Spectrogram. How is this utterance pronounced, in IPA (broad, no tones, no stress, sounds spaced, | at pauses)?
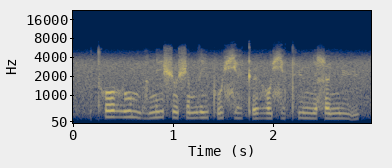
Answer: tʰ o ɦ u m b a̤ n i ʃ ø ʃ ə n z i pʼ u ɕ ɛ̤ kʼ ø ɦ o ɕ ɛ̤ tʰ y ɲ ə ɬ œ ɲ y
